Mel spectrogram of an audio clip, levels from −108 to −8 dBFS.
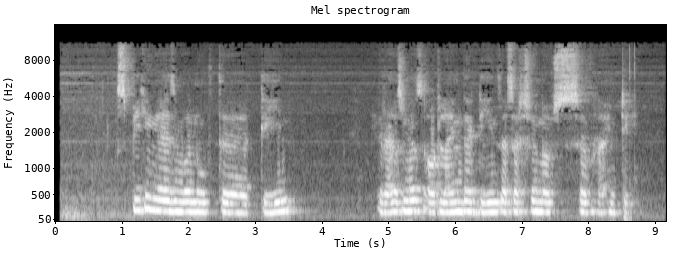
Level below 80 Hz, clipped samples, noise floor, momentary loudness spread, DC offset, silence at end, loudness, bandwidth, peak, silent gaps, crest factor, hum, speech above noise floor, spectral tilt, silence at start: -40 dBFS; under 0.1%; -45 dBFS; 12 LU; under 0.1%; 0.5 s; -11 LUFS; 11.5 kHz; 0 dBFS; none; 12 dB; none; 34 dB; -5.5 dB/octave; 0.05 s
